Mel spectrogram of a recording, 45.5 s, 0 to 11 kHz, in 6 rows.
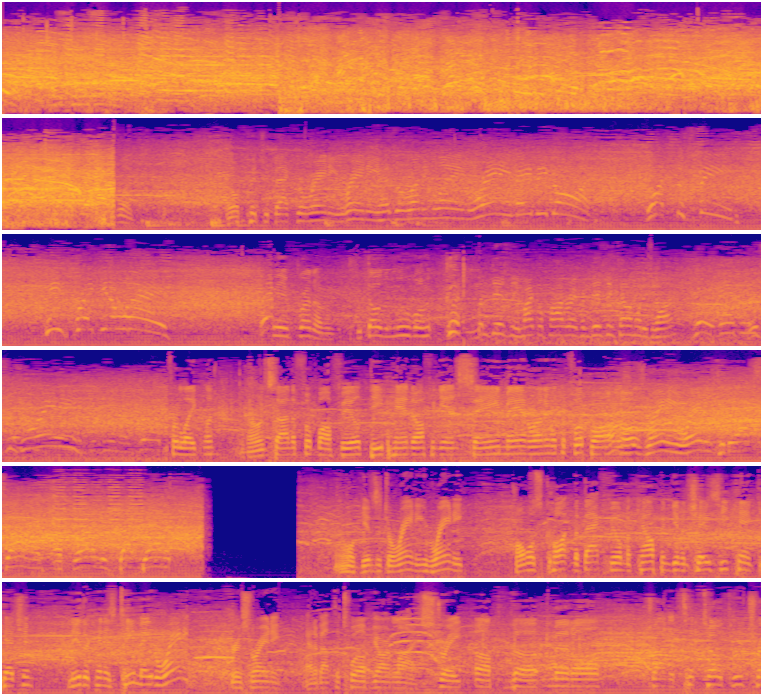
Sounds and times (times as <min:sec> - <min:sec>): Speech: 0:09.8 - 0:15.0, 0:15.6 - 0:16.8, 0:17.8 - 0:32.1, 0:33.7 - 0:45.5.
